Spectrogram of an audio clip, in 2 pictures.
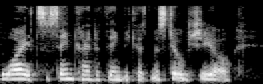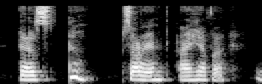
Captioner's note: coughs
